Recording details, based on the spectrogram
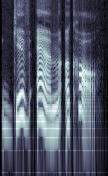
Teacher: Words like them often become just M. You say give M a call. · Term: pronoun reduction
